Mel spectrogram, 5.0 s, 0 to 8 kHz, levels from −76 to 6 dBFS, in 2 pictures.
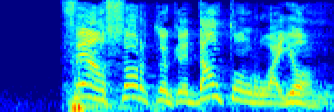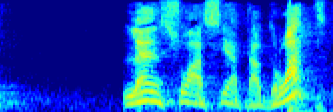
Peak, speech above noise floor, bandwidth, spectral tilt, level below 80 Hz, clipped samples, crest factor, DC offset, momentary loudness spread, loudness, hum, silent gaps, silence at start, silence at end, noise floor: -4 dBFS; 39 dB; 8 kHz; -3.5 dB/octave; -36 dBFS; under 0.1%; 20 dB; under 0.1%; 11 LU; -22 LUFS; none; none; 0.45 s; 0.05 s; -63 dBFS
